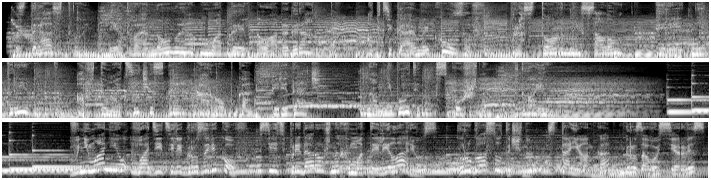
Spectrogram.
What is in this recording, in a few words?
Rus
